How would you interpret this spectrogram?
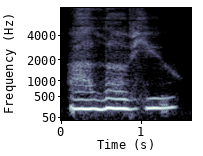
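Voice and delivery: cradle the words to the newborn; exhausted mother whispering to her baby; tender whisper. A narrator's reading. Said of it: "Ivy said to her".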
